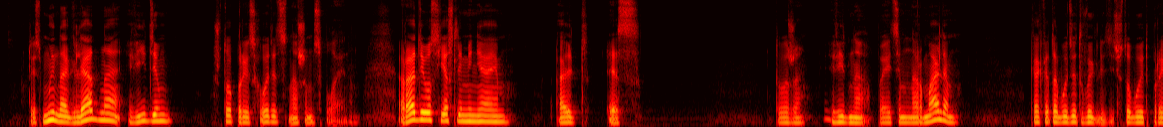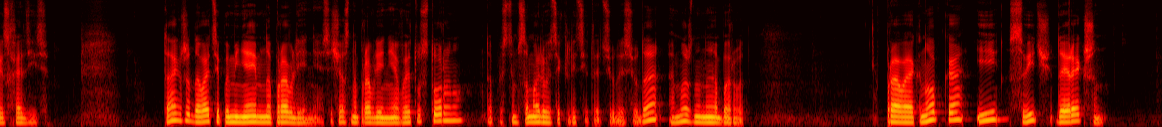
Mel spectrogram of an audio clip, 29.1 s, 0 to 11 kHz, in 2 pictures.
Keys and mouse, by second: 0.4 alt+middle click, 0.9 alt+middle click, 3.7 middle click, 4.4 alt+middle click, 7.8 alt+s, 10.9 alt+middle click, 11.7-13.8 alt+middle drag, 14.8 alt+middle click, 15.3 ctrl+alt+middle click, 16.0 alt+middle click, 18.5 middle click, 24.5 alt+middle click, 25.7-28.6 right drag.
